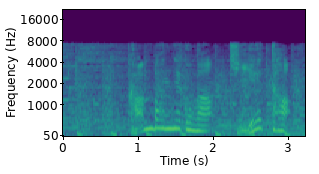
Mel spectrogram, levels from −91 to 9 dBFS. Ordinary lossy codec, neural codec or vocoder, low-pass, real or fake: none; none; 7.2 kHz; real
